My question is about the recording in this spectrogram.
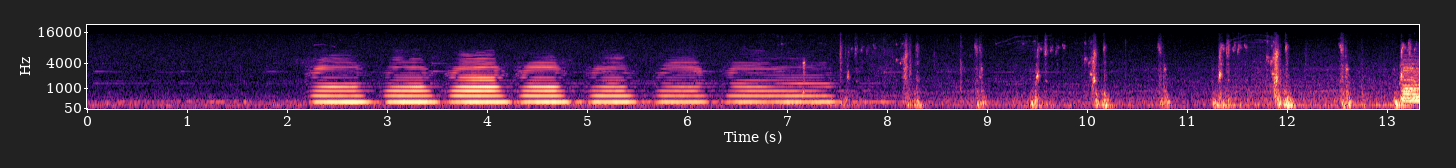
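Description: A horn sounds seven short toots on one steady pitch, the last held a little longer. Then windshield wipers squeak and thump across wet glass about every half second, and a multi-note horn starts up right at the end.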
